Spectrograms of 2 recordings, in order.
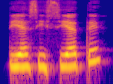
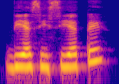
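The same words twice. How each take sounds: No difference in how they are said.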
